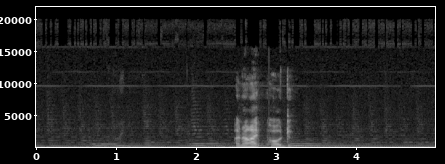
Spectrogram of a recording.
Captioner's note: phillips whispers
